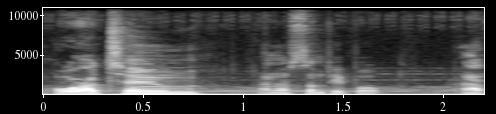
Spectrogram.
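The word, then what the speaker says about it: Atum: excited to get to adam or a tomb i know some people i think it's i think it's officially pronounced a tomb i will still be calling it adam um because i've just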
